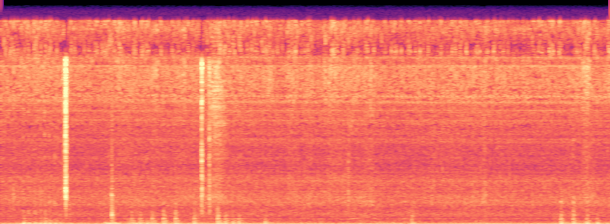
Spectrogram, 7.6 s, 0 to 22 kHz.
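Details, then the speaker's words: Hyundai i20 petrol, engine idling with AC on: sharp irregular "kat kat" clicks heard as the steering wheel is turned; clicking when turning steering, a knock in the steering or suspension, cause not yet traced. "देखिए ये आवाज आ रही है ना, ये cut cut की आवाज आ रही है।"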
